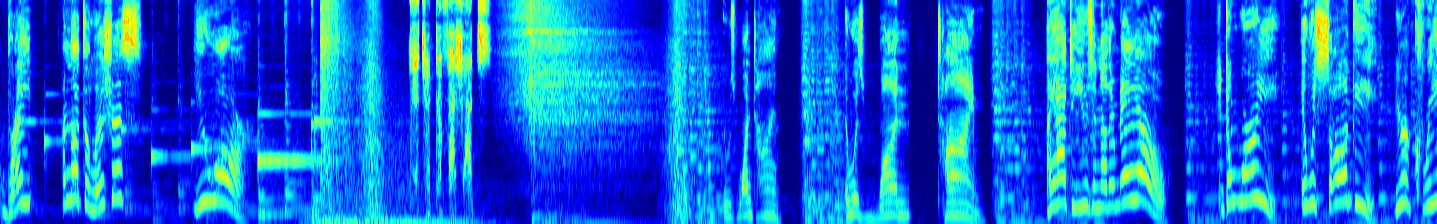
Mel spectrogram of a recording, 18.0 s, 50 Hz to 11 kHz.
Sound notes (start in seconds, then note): 3.9 title thuds; 7.1 text thuds; 8.8 dramatic music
